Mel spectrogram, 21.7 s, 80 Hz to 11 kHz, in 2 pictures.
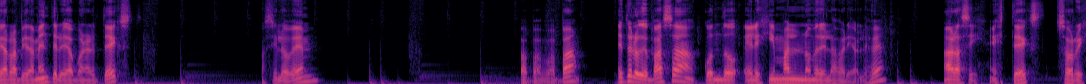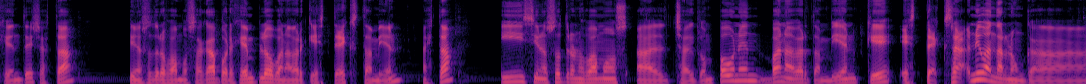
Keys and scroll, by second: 2.6 Escape, 4.2 a, 5.6-9.1 typing, 6.4 Escape, 9.4 ctrl+s, 10.7-13.5 typing, 12.4 Return, 14.8 j, 15.3 space, 16.4 j, 17.6-19.7 typing, 17.8 Return.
